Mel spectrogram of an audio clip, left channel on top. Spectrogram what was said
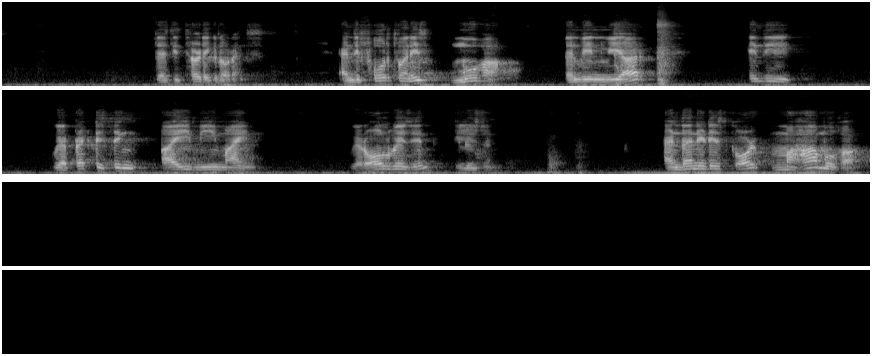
That's the third ignorance. And the fourth one is Moha. Then when we are practicing I, me, mine, we are always in illusion. And then it is called Mahamoha.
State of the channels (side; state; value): right; silent; 60 dB below the other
